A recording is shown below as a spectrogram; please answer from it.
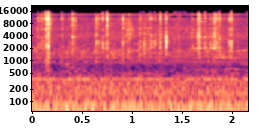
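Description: Keys jangling in short, irregular clinks over a low, steady rumble.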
